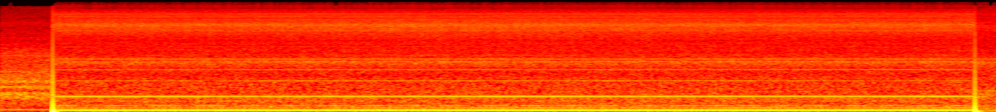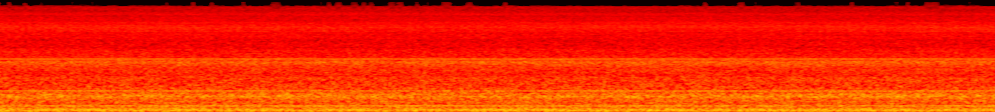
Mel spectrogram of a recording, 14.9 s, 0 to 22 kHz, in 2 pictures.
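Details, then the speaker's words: Voxelab Aquila 3D printer after swapping the PSU fan for a Winsinn 60x10mm 12V silent fan. Steady low hum with a faint airy whoosh, no rattle or whine; the PSU fan runs quietly and evenly. "there are still three fans running on the machine but it's really not that bad and since the steppers are silent this is a win-win"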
